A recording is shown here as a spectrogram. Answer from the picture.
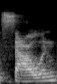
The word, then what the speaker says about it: Samhain: And I also want to applaud you in actually pronouncing Samhain correctly. I've heard that. – You mean instead of the traditional Samhain? – Samhain.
